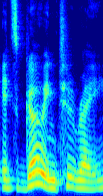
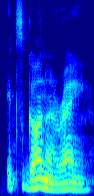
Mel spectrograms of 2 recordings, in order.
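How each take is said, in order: First: Going to is said as two full words. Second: Going to is contracted quickly into gonna. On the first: "Au lieu de dire" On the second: "il peut se contracter à l'oral en gonna... en plus rapide"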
